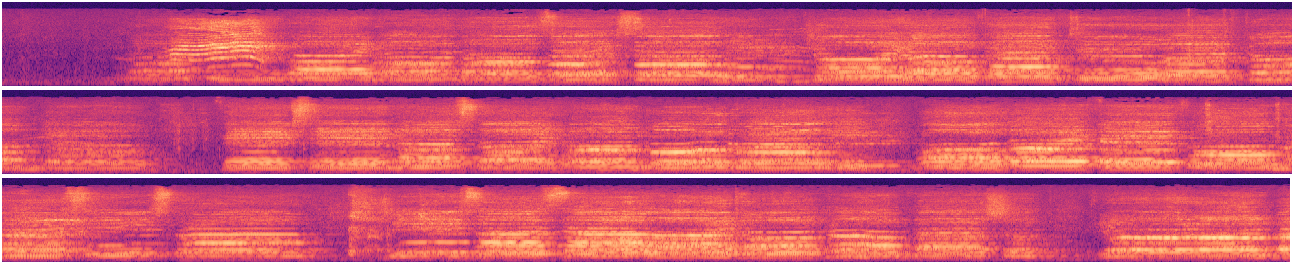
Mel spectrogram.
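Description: A small mixed group of men's and women's voices singing together a cappella into microphones, coming in about a second in, with short breaks between phrases.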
